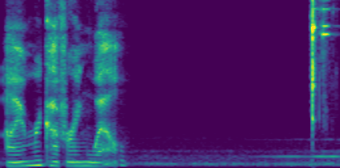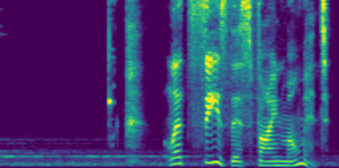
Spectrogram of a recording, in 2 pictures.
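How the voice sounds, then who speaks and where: A woman voicing a video game character, a gentle, wistful fox-woman who speaks softly and politely in measured, reflective lines. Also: medium pitch, expressive, soft background music, natural voice. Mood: quietly resolved. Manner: soft-spoken, measured, reflective, drifting into breathy near-whispers; polite and refined.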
